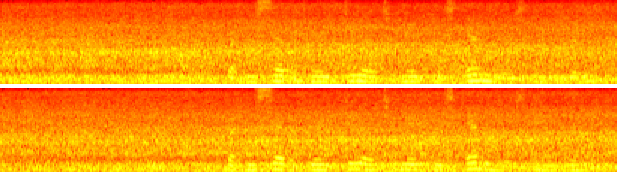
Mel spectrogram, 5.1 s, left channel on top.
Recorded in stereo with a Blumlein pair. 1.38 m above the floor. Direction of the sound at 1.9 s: 5° right.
